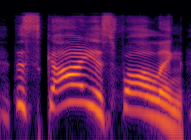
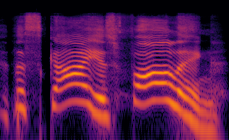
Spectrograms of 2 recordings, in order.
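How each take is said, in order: First: Panicked cry. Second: Panicked cry, louder. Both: Acted. Panicked bird repeats.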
